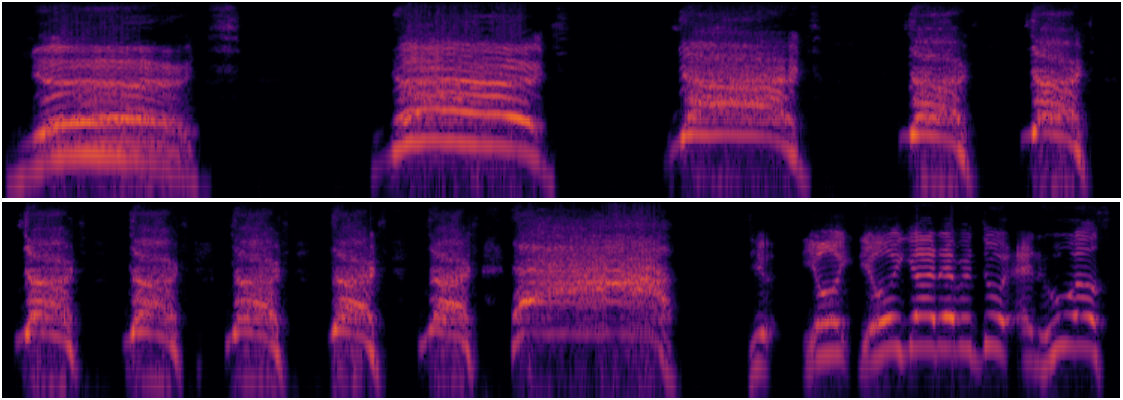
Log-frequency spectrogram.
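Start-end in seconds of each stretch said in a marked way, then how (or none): 0.1-12.0 bellowed battle cry, climbing high and loud; Ogre impression. Imitating the guy from Revenge of the Nerds, full-throated bellow. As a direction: roar it out, long cries then rapid repeats. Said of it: "The guy, the guy from Revenge of Nerds when he went".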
